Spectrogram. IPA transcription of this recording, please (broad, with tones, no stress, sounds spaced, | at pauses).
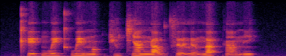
kʰ e˦ ʔ n̪ w e˥˧ kʰ w e˧ n̪ ɔ̃˨ k̚ t͡ɕ u˧ t͡ɕ ã˦ ŋ a˧ w t͡s ə˧ l ə˧ n̪ a˦ ʔ k ã˧ n̪ ĩ˦ t̚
